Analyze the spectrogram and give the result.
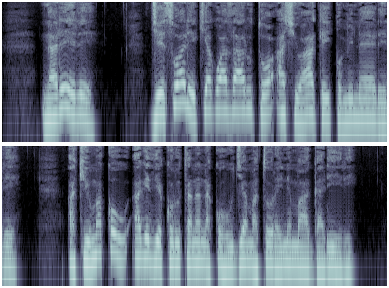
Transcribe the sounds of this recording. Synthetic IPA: naɾeːɾe | d͡ʑɛsoaɾekiaɣwaðaːɾutɔʔaɕiɔakɛikominɛːɾeɾe | akiumakouʔaɣeðiɛkoɾutananakohuːd͡ʑiamatoːɾainemaɡaɾiːɾi

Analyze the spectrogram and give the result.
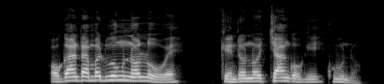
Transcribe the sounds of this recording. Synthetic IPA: ɔɡandamadwoŋnɔlʊwɛ | kendonɔt͡ʃaŋɡɔɡɪkuno̰

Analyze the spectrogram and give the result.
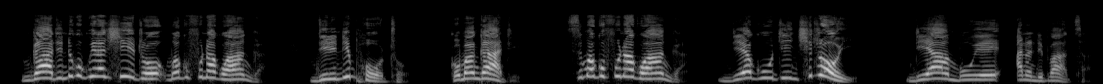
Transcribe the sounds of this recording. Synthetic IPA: ŋɡat̬indikuk̬wiɾant͡ʃʰit̬ɔmwak̬ufunak̬waːŋɡa | ndiɾindim̩pʰɔːtʰɔ̰ | kɔmaŋɡaːti̥ | simwak̬ufunak̬waŋɡa̰ | ndijɛk̬utint͡ʃʰitɔjḭ | ndijaːmbujɛanandipaːt͡sʰḁ̰

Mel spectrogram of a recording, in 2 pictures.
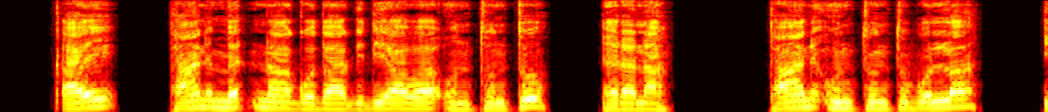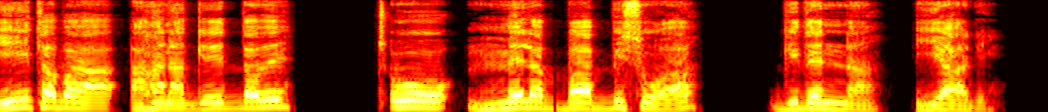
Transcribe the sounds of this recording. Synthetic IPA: kʼɐj | t̪aːnɪmɛɗnaːɡɔd̪aːɡɪd̪ɪjaːwaːʔʊnt̪ːʊnt̪ːʊ | ɛɾɐnɐ | t̪aːnɪʊnt̪ːʊnt̪ːʊbɔlːɐ | iːt̪ɐbaːɐɦɐnɐɡe̞ːd̪ːɐwɛ | t͡ʃʼooːmɛlɐbaːbːɪsʊwaː | ɡɪd̪ɛnːɐ | jaːɡḛː

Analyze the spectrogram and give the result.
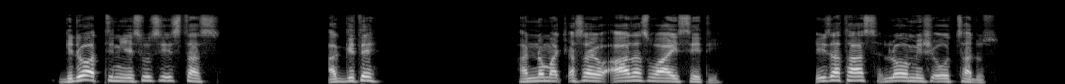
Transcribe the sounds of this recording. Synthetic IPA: ɡɪd̪ɔɐt̪ːiːnjɛsuːsɪːst̪ːas | ʔɐɡːɪt̪ɛ | hɐnːɔmɐt͡ʃʼːɐs̬ɐjɔʔaːzɐs̬waːɪsːe̞ːt̪ɪ̰ | ʔɪzɐt̪aːslɔʔɔmiːʃɪo̞ːt͡sːaːd̪ʊs

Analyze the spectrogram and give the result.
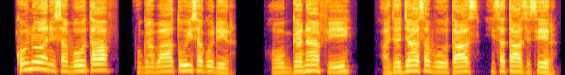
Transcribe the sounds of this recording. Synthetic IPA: kʊnʊɐnɪsɐbo̞ːt̪aːf | nʊɡɐbaːt̪uːɪsɐɡɔᶑe̞ːɾɐ̥ | hoːɡːɐnaːfɪ | ɐd͡ʒɐd͡ʒaːsɐbo̞ːt̪aːs | ɪsɐt̪aːs̬ɪse̞ːɾɐ̥

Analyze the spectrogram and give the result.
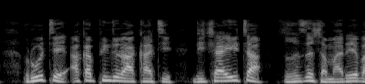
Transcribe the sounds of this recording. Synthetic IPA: rute̞ʔakapinduraːkaːtindit͡ʃaitaʐ̥o̞s̬e̞ʐamaɾe̞ːʋa

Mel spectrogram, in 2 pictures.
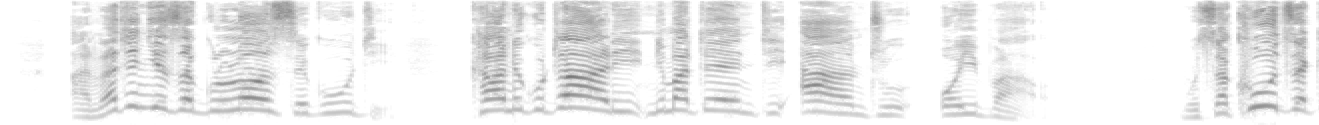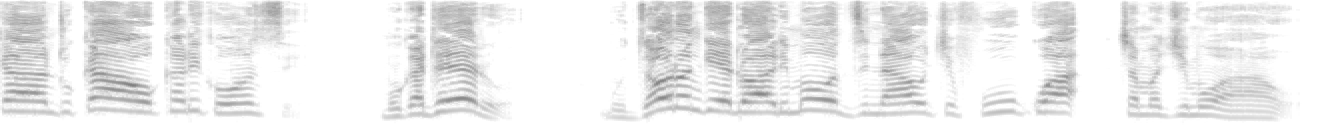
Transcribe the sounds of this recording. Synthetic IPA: anat͡ʃiŋɡizaɡululɔnsɛk̬uːt̬ḭ | kʰanik̬utalindimatɛntiʔaːntʰuɔipa̰ːwa | musakʰud͡zɛkantukawɔkʰalikɔːnsɛ̰ | mukat̬ɛːɾɔ̰ | mud͡zaɔnɔŋɡɛɗwalimɔd͡zinawɔt͡ʃifukwat͡ʃamat͡ʃimɔaːwɔ̰

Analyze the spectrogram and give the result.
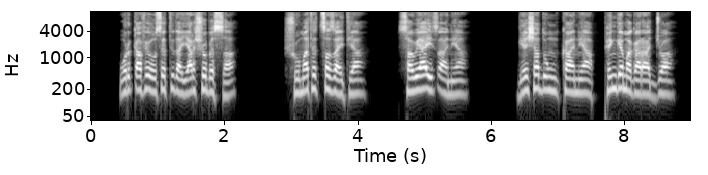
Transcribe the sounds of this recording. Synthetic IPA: wɔɾkʼːɐfɛo̞ːsɛt̪ːɪd̪ɐjɐɾʃɔbɛsːɐ | ʃʊːmɐt̪ɛt͡sːɐzɐjt̪ɪjaː | sɐwɪjaːɪt͡sʼaːnɪjaː | ɡe̞ːʃːɐd̪ʊŋkːaːnɪjaːpɛŋɡɛmɐɡaːɾaːd͡ʒːʊwaː

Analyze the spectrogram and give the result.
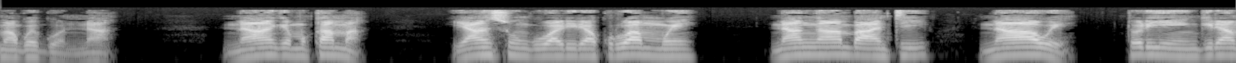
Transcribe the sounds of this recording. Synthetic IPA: maɡwe̞ɡo̞̰nːa̰ | naːŋɡe̞mukama̰ | jaːnsuːŋɡuwaliɾakulwamːwe̞ | naːŋaːmbaːnti | naːwe̞ | to̞lijiːŋɡiɾa

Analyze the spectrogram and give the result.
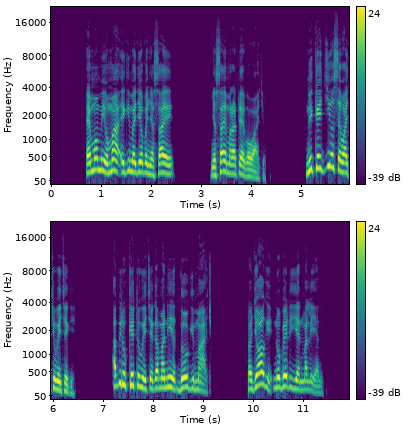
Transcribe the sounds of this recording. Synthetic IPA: ɛmɔmɪjɔmaʔeɡɪmad͡ʒehovaɲasaje | ɲasajemaɾatɛɡɔwa̰t͡ʃɔ | niked͡ʒiosɛwat͡ʃowet͡ʃeɡɪ̰ | abiɾoketowet͡ʃeɡamanɪed̪oɡimat͡ʃɔ̥ | tɔd͡ʒɔɡɪnobedijɛnmalɪɛl

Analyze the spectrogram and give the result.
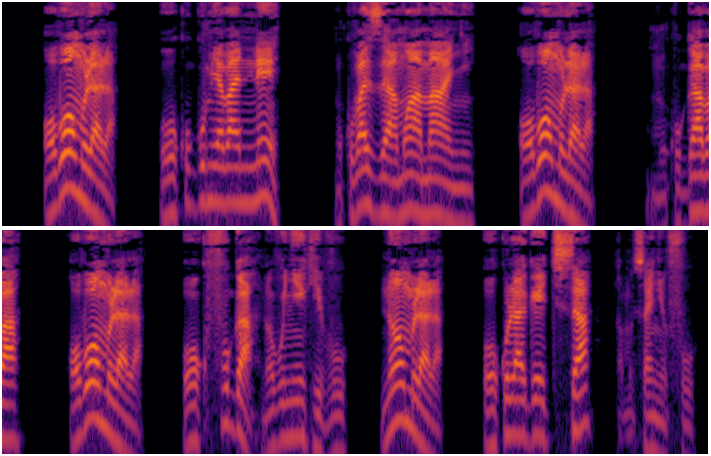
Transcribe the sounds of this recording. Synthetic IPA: o̞βo̞ːmulala̰ | okuɡumjaβanːe̞ | mukuβazaːmwaːmaːɲi | oβo̞ːmulala̰ | mukuɡaβa | o̞βo̞ːmulala̰ | oku̥fuɡa̰no̞βuɲiːcivu | no̞ːmulala̰ | okulaɡe̞ːci̥sa | ŋɡamusaɲufu

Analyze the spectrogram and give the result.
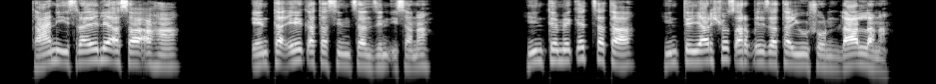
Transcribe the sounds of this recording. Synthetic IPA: t̪aːnɪɪsɾaːʔeːlɛɐsaːʔɐɦaː | ʔɛnt̪ːɐʔeːkʼɐt̪ɐsɪnt͡sːɐnzɪnʔɪsɐnɐ | hɪnt̪ːɛmɛkʼɛt͡sːɐt̪aː | hɪnt̪ːɛjɐɾʃɔt͡sʼɐɾpʼːe̞ːzɐt̪ɐjuːʃɔnlaːlːɐnɐ̰

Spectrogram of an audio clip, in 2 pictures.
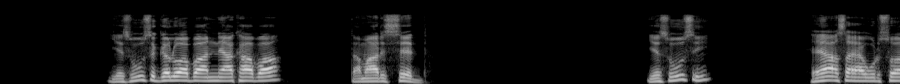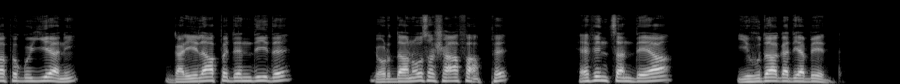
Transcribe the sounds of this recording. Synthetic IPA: jɛs̬uːs̬ɪɡɛlʊwaːbaːnːɛɐkaːbaː | t̪ɐmaːɾɪsːe̞ːd̪ːɐ̥ | jɛsuːsɪ | hɛaːsɐjaːwʊɾsɔwaːpːɛɡʊjːɪjan | ɡɐliːlaːpːɛd̪ɛnd̪iːd̪ɛ | jɔɾd̪aːno̞ːs̬ɐʃaːfaːpːɛ | hɛfɪnt͡sːɐnd̪ɛʔjaː | jɪhʊd̪aːɡɐd̪ɪjaːbe̞ːd̪ːɐ̥

